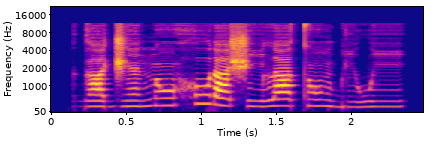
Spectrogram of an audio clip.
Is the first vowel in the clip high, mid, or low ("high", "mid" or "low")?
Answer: low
